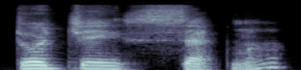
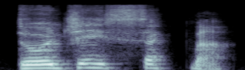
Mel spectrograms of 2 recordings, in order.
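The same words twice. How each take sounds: First: It is said with a low tone. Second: It is said with a high tone. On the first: The speaker calls it right. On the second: The speaker calls it wrong.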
